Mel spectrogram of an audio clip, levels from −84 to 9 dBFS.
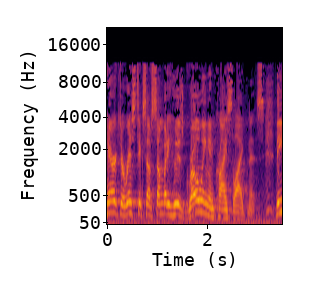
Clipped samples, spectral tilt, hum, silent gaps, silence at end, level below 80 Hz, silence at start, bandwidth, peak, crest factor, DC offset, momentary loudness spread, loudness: under 0.1%; -3.5 dB/octave; none; none; 0 s; -40 dBFS; 0 s; 11.5 kHz; -2 dBFS; 14 dB; under 0.1%; 9 LU; -16 LUFS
